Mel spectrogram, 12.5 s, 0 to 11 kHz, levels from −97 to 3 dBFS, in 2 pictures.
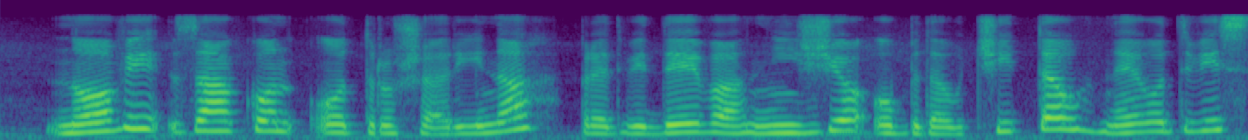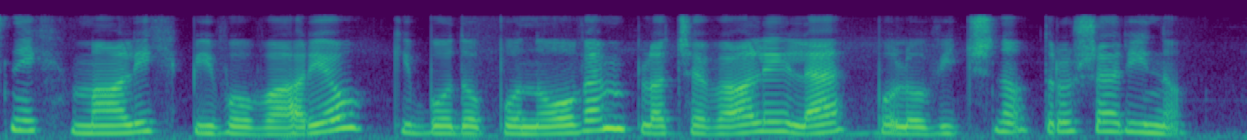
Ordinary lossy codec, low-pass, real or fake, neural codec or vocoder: none; 7.2 kHz; real; none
